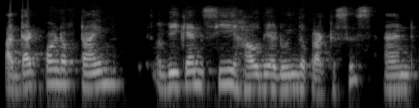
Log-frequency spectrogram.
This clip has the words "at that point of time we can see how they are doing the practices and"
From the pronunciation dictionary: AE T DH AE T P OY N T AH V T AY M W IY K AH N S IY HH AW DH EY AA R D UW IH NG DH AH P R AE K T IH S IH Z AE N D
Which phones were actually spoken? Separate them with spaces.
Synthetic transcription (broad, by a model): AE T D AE T P OY N T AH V T AY M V IY K AH N S IY HH AW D EY AA R D UW IH NG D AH P R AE K T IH S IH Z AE N D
